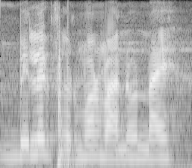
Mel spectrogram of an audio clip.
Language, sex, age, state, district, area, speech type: Assamese, female, 45-60, Assam, Nalbari, rural, spontaneous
